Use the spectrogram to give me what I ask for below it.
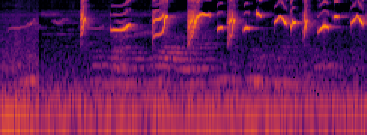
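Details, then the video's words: Sunbird song used as tutor recording for cage birds: after a quiet start, a rapid string of thin, very high notes, sharp downward-sweeping ticks mixed with short whistled slurs, about fourteen in under two seconds, with faint low background hum. "suara burung kolibri wulung sangat cocok buat masteran"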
